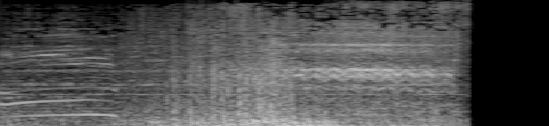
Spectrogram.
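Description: A horse neigh sound effect, dropped in as a comic sting: a loud whinny that rises and trails off, backed by clattering hooves, cutting out abruptly after about three seconds.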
